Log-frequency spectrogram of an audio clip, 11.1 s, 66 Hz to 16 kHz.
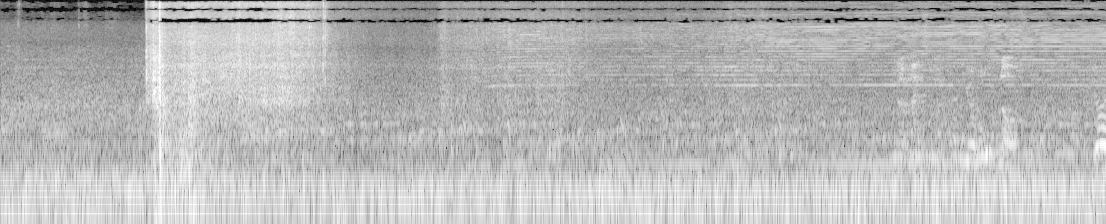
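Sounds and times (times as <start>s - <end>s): diving splash: 1.4s - 6.2s
churning water: 1.4s - 8.0s.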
